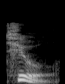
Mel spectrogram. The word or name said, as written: tulle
